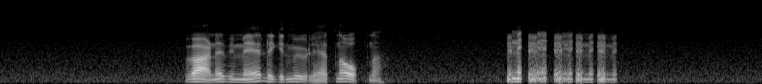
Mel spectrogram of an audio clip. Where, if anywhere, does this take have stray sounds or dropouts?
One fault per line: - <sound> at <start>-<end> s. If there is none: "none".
- laugh at 5.1-6.2 s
